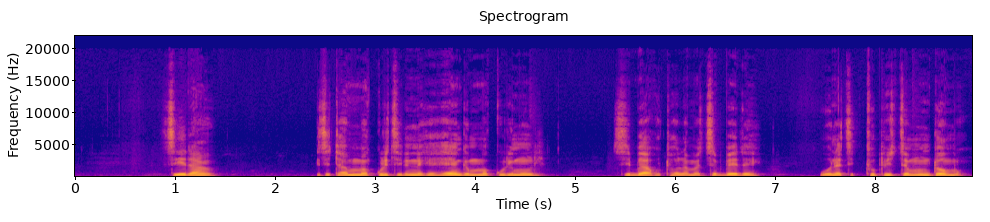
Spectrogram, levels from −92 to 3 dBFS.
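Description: No dropouts, distortion, noise bursts or timing problems turn up anywhere in the recording, so there is nothing to log.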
